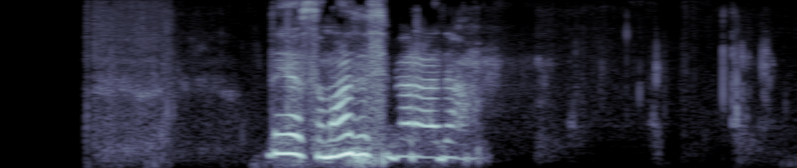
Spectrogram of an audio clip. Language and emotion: Russian, neutral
